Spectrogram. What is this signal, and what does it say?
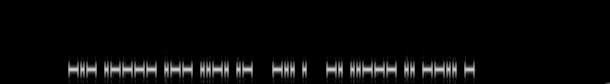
Morse code, heard as a keyed tone, about 40 wpm, 700 Hz. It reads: K1WFA DE N2IZT
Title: USA Callsign DE Callsign - 5 Characters - 40wpm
